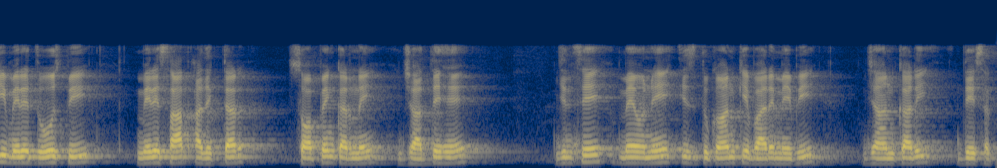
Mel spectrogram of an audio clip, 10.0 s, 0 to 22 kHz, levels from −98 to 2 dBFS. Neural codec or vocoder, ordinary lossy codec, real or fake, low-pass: none; none; real; 7.2 kHz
